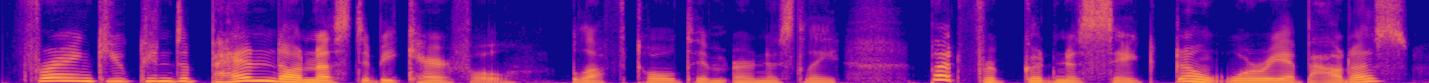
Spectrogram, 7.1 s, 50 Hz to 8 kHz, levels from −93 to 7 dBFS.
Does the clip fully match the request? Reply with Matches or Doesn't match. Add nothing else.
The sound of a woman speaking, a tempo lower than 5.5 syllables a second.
Matches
